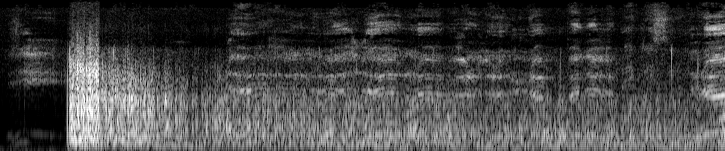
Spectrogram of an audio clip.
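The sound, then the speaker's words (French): Heavy rain begins abruptly with a loud burst and then continues as a steady, dense hiss of falling water. “C'est la pluie. Merci, mon Dieu, c'est la pluie.”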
